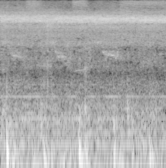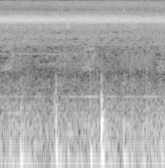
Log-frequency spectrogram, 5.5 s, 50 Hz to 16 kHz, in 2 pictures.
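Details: Namwon, Korea, 16 August 2019, Deogeumsan Solbaram-gil pine trail: a thick, even wall of high cicada buzzing, with occasional soft taps and a faint bird call early on.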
